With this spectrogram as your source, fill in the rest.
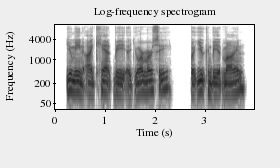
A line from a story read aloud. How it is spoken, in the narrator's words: I laughed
